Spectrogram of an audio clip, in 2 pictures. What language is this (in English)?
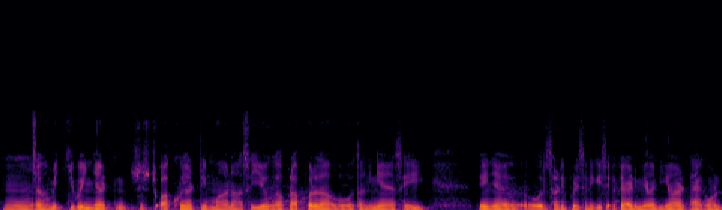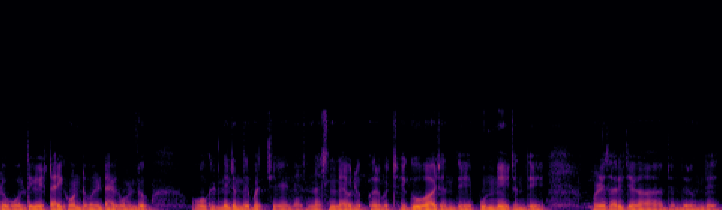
Dogri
